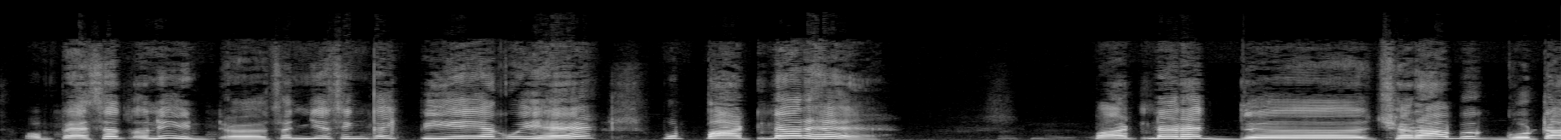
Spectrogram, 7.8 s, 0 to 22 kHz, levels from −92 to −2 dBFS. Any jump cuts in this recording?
no; 0 cuts

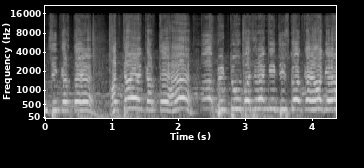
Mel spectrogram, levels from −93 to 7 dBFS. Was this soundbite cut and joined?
yes; 1 cut; at 2.4 s

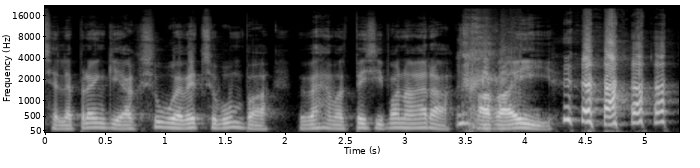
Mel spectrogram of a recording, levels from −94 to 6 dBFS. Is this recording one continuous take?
yes; 0 cuts

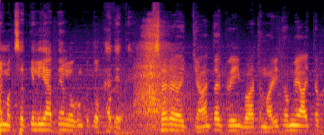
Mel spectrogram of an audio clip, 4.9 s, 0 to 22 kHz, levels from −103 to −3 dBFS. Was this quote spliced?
no; 0 cuts

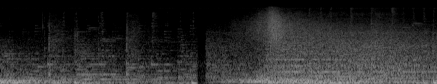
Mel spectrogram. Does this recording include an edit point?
yes; 2 cuts; at 1.2 s, 2.0 s

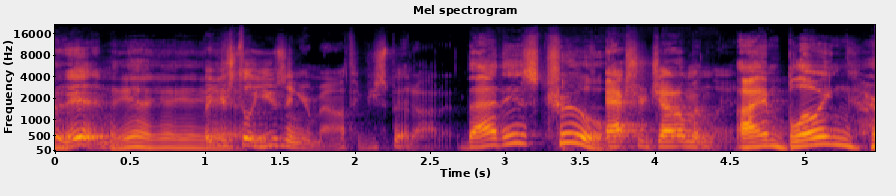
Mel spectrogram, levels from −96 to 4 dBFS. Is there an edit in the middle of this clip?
yes; 1 cut; at 4.4 s

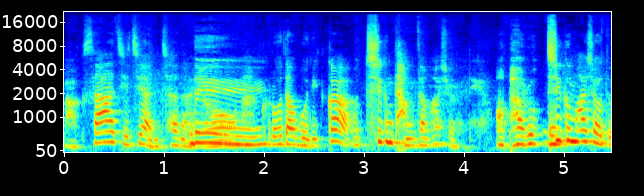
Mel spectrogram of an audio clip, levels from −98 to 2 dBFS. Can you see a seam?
no; 0 cuts

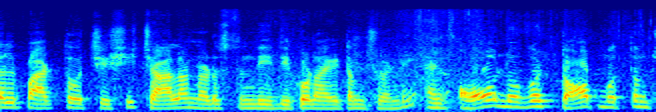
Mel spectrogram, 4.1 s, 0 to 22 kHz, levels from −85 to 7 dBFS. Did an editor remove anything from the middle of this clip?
no; 0 cuts

